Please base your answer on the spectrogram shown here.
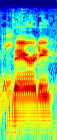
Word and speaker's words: Verity: Verity, is I'm pronouncing that right? Verity.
